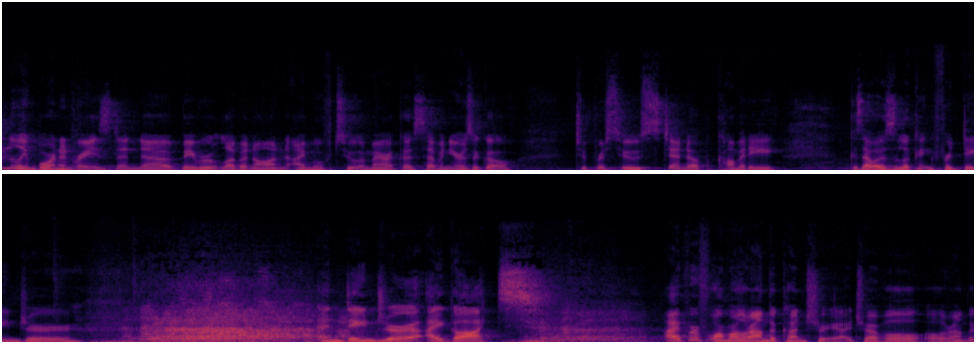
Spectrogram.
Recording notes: all while keeping the audience in stitches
